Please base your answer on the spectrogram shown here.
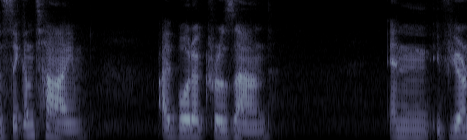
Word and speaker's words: croissant: doing some interviews, he pronounced croissant as quaxon, like a real bad pronunciation.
